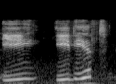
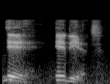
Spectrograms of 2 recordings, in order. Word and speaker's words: idiot: Okay, let's uh let's practice our short I sound on idiot. So, instead of saying e idiot, it's I idiot. Okay, short idiot.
